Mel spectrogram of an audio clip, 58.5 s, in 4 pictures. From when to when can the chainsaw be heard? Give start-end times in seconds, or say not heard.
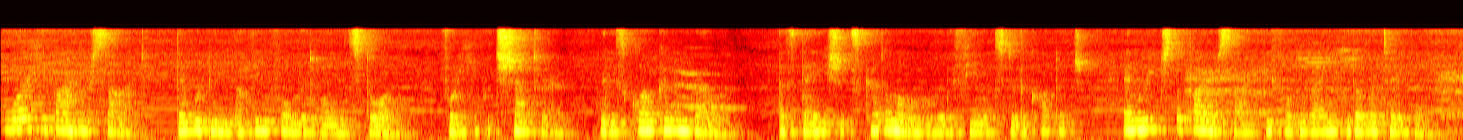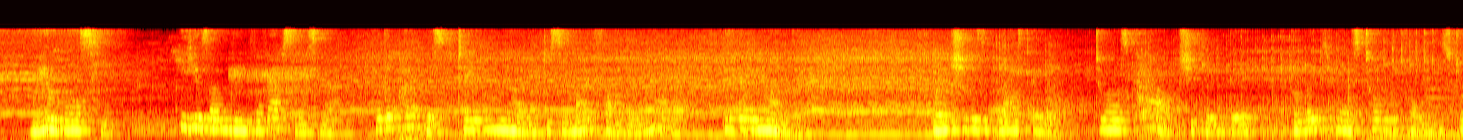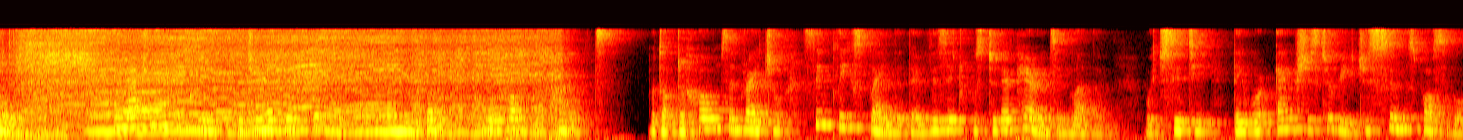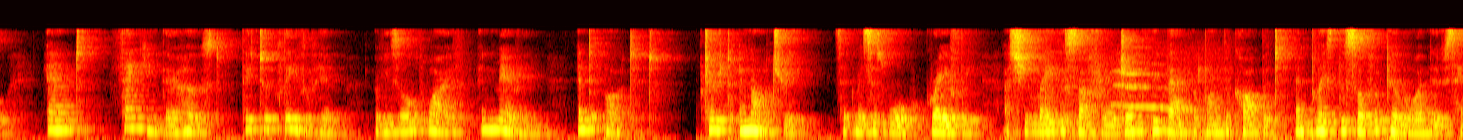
0.0-34.9.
